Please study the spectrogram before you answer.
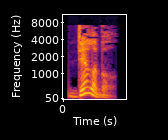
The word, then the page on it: delible: British English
